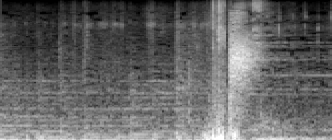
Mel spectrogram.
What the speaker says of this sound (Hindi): तुमने मुझे थप्पड़ मारा?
